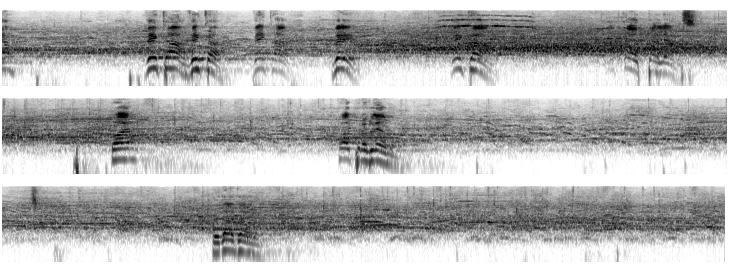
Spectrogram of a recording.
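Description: A crowd cheers and shouts in a large hall.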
